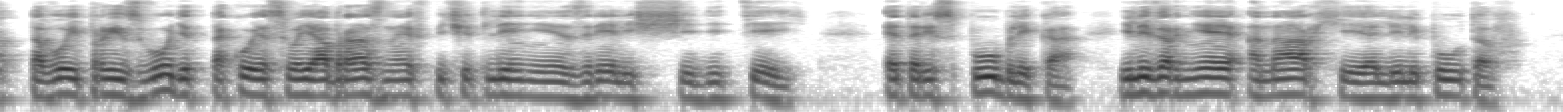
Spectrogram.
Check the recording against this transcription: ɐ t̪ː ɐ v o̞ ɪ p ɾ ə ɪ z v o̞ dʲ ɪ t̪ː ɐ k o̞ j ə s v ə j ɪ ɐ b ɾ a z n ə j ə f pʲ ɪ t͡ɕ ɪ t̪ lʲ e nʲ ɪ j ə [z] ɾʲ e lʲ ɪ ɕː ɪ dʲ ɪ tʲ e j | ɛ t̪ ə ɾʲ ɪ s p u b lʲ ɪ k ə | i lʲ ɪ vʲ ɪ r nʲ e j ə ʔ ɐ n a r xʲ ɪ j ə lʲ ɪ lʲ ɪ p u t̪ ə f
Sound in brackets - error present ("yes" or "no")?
no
